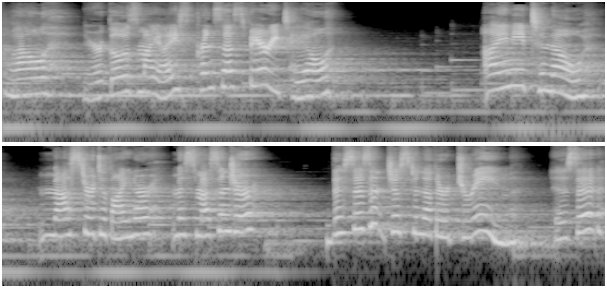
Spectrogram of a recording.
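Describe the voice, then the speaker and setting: An actress voicing a perky, naive young girl adventurer in an anime game, expressive, exclamatory and easily flustered. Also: very high-pitched, heavily acted. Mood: earnest. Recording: echoey long reverb, loud music.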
